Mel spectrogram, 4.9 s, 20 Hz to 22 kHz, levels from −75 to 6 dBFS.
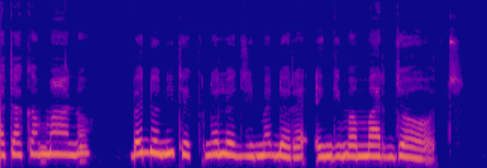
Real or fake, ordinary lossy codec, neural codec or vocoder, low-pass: fake; none; vocoder, 44.1 kHz, 128 mel bands every 256 samples, BigVGAN v2; none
